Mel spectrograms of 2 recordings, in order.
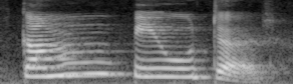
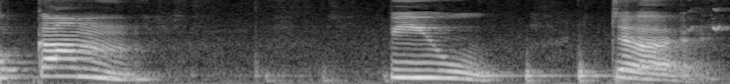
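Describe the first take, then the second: First: "computer" as one slow, connected word; slow word demo. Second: "कम, प्यू, टर" with long pauses between; syllable by syllable. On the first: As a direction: say "computer" slowly without long breaks. ("Computer" धीरे, एक शब्द में) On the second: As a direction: break it into three: कम... प्यू... टर. ("कम, प्यू, टर" एक-एक हिस्सा रुककर) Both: Shown as a demonstration. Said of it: "बोल के देखो".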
